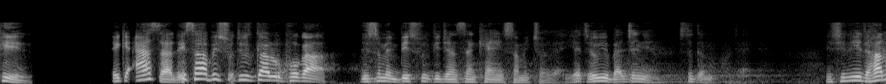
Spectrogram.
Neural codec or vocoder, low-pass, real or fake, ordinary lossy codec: codec, 16 kHz in and 24 kHz out, 0.4 kbps, LongCat-Audio-Codec, two codebook decoder; 7.2 kHz; fake; MP3, 64 kbps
